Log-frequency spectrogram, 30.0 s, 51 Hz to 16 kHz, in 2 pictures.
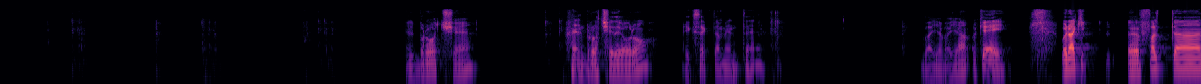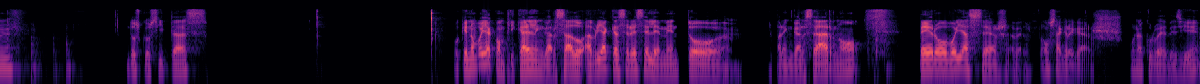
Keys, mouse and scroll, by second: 0.8 shift+d, 1.1 middle click, 2.0 click, 2.5 shift+d, 3.9 shift+d, 5.0 click, 6.9-8.3 drag, 6.9 shift+d, 9.0-10.5 drag, 9.6 ctrl+s, 10.9-16.8 middle drag, 19.7-20.8 middle drag, 27.4-30.0 drag.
